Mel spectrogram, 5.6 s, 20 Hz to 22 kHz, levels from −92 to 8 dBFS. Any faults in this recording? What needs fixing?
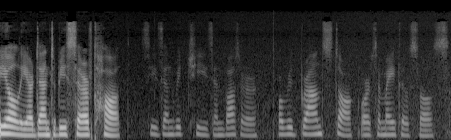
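Automatic gain rising, 0.72 to 5.52 s: after the input fell by about 19 dB, the gain control slowly added about 8 dB, swelling the voice and room noise together. To prevent it, use fixed gain or a slower, limited AGC, and keep the talker at a steady distance from the microphone, since the shift around 1.5 s is the talker moving.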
